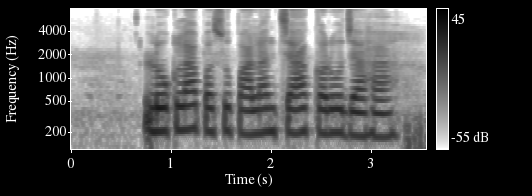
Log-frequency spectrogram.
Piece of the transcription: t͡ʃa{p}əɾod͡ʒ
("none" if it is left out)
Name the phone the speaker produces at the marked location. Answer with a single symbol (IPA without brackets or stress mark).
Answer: k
